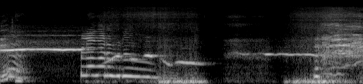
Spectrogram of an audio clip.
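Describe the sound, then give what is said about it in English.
A person whistles using lips and tongue, shifting the tongue's position to change the tones: a steady high note, then a wavering lower passage with pitch slides, then another long steady note, broken by breathy, rustling bursts. “Well, yeah, you gotta use your tongue. Ha ha! But that's what makes this. That's what makes the different tones. That's the tones, not what makes it a whistle.”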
